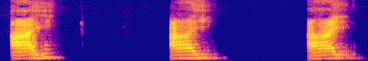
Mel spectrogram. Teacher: the I sound is a combination of A and E sounds so when you blend them together when you Glide from a to e it gives you I and that gives you a deep thong right that is why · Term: diphthongs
